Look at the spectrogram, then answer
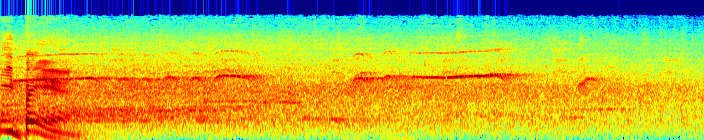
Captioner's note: audience applauding and cheering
